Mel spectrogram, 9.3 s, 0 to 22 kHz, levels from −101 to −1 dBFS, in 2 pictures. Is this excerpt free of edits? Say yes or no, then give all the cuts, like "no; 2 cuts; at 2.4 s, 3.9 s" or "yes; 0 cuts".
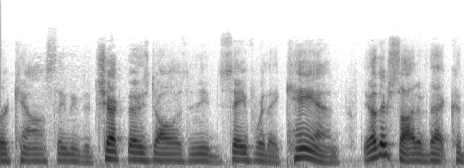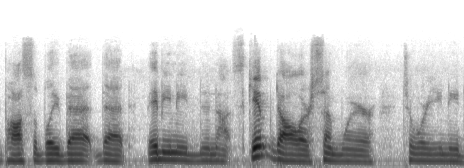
no; 2 cuts; at 3.6 s, 6.0 s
